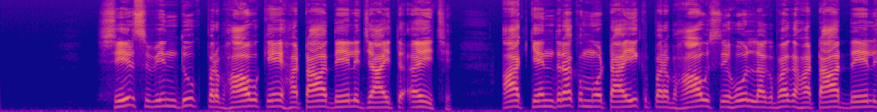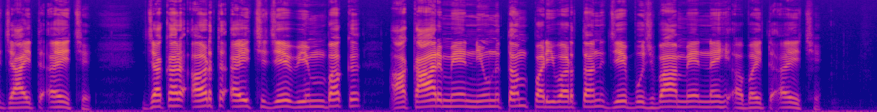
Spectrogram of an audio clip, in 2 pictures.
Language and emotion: Maithili, neutral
